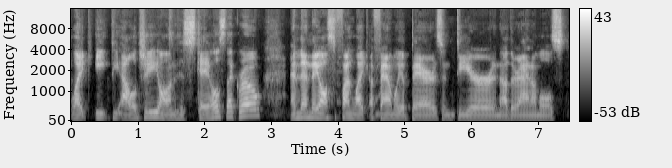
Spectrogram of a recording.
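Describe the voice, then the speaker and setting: A man's voice: medium pitch, a bit bright, clear, resonant tone. A young man, a podcast guest, chatting casually and enthusiastically, full of fillers and restarts. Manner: rambling, enthusiastic, filler-heavy. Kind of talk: casual chat.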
